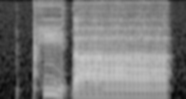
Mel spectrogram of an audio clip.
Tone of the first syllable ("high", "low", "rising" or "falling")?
falling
